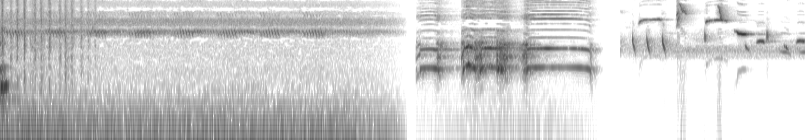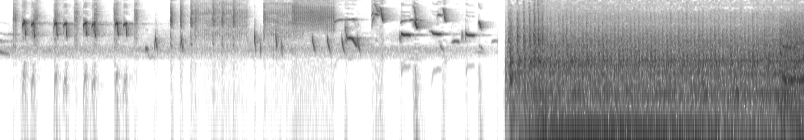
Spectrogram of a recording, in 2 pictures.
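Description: A rooster crows about four seconds in, followed by several seconds of many birds chirping. Before it a high, steady, pulsing insect trill sounds. Near the end a loud, even noise with a low hum takes over.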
